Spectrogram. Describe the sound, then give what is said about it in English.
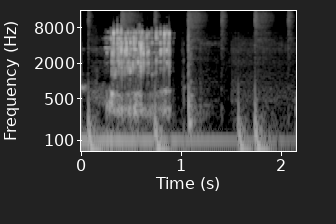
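Someone sips a Monster energy drink: a short, bright slurp with a fizzy hiss early on, followed by a few soft, low gulps or thumps. No one speaks. “And I'm sipping a monster.”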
